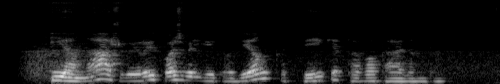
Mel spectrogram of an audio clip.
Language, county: Lithuanian, Kaunas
